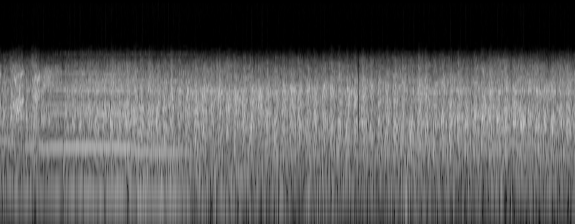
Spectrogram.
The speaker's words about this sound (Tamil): ரயில் நெருங்கிக் கொண்டிருந்தது.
